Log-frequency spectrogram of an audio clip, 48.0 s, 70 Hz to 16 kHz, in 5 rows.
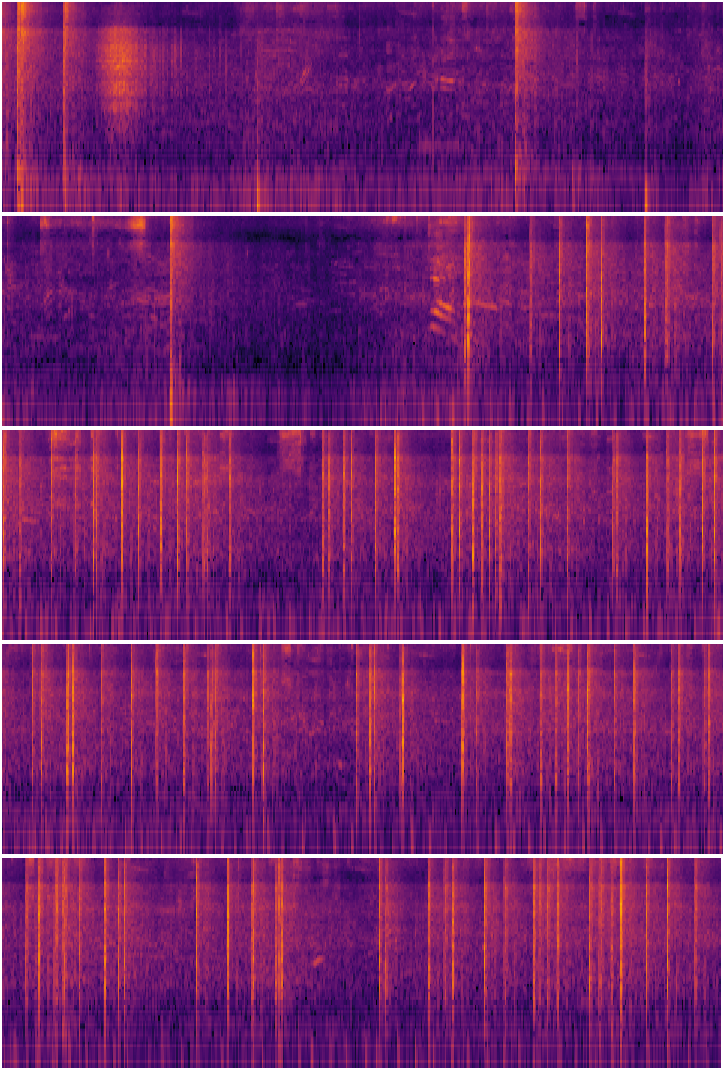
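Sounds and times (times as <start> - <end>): fireworks bangs and crackles: 0.0 - 48.0.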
